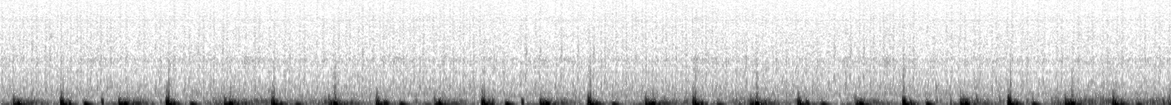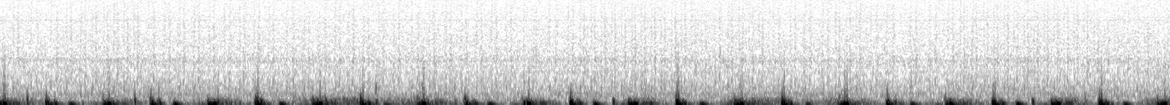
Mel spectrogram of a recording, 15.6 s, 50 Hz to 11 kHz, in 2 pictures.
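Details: Steady low heartbeat near 86 per minute with a prominent extra soft low thud after each second sound, a gallop rhythm: third heart sound (S3).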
